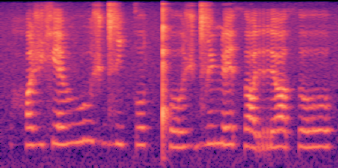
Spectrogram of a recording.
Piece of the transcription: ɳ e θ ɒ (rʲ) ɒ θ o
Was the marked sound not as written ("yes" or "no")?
no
